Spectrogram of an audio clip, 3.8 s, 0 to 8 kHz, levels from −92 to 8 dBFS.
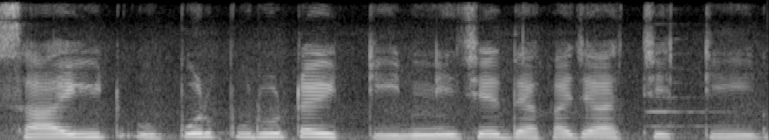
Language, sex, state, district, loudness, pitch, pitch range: Bengali, female, West Bengal, Dakshin Dinajpur, -16 LUFS, 185 Hz, 180-205 Hz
